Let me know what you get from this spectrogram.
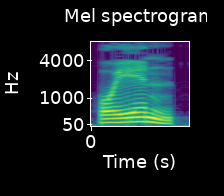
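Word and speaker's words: when: এইচ এর জন্য হয় ডব্লিউ এর পরে যদি এইচ থাকে তখন এর জন্য উচ্চারণ হয় হো যেমন হোয়েন এখানে দেখো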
